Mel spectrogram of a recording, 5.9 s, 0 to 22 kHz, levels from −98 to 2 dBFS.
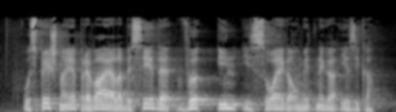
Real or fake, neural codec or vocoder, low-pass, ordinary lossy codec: real; none; 19.8 kHz; MP3, 48 kbps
